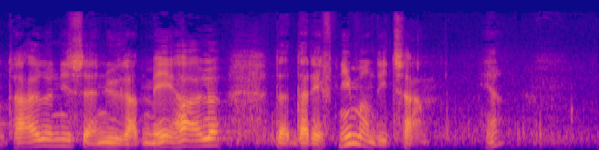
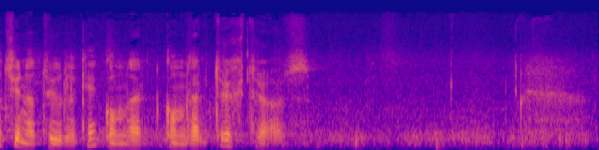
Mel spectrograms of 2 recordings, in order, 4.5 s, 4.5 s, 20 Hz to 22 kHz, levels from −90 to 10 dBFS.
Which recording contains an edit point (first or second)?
second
